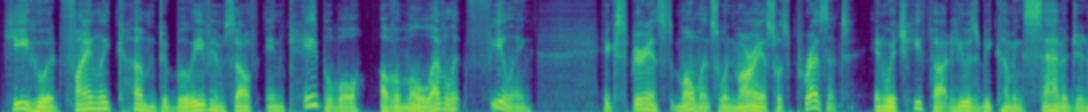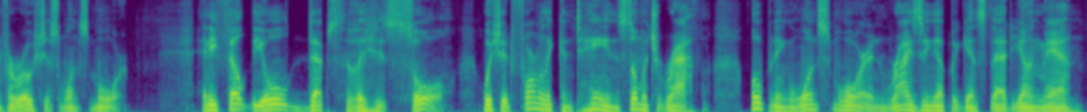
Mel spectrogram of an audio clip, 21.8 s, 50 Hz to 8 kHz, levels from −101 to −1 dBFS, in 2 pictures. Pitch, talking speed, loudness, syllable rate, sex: 105 Hz, 155 wpm, -19 LUFS, 4.6 syllables/s, male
